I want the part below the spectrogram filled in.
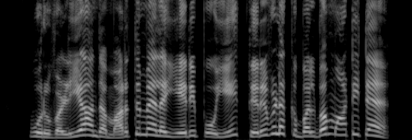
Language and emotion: Tamil, happy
